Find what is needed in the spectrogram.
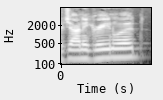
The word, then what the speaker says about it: Greenwood: Johnny Greenwood? Is that his name? Am I saying it right? – Yeah, anyway.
